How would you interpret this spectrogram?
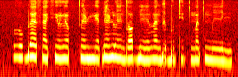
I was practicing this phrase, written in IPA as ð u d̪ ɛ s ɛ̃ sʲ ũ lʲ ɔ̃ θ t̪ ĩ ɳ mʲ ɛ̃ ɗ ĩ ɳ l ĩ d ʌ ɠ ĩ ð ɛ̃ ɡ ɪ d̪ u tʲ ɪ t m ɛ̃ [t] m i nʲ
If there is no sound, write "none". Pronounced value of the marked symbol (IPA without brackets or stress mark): t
